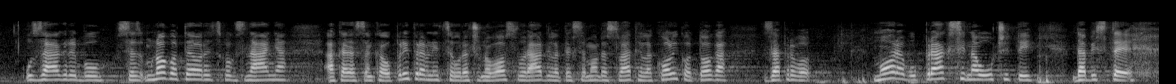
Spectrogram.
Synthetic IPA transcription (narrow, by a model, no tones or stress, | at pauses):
uzaːɡɾe̞busemno̞ɡo̞t̪eo̞ɾesko̞ɡznaːɲa | a̰kad̪asamkaopɾipɾaʋnit̪sauɾat͡ʃunoʋo̞st̪ʋuɾaːd̪ilˠat̪e̞ksamo̞nd̪asʋat̪ilˠako̞liko̞t̪ːo̞ɡa | zapɾaʋo̞mo̞ːɾamupɾaksinaut͡ʃit̪id̪abist̪e̞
